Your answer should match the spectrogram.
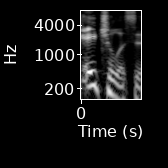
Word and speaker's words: Achille: I think, you know, I don't think Achilles is, though. Like, if he was French and he said Achille, which is how they pronounce it in French.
